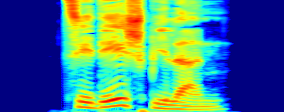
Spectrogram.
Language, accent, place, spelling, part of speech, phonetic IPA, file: German, Germany, Berlin, CD-Spielern, noun, [t͡seːˈdeːˌʃpiːlɐn], De-CD-Spielern.ogg
- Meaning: dative plural of CD-Spieler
